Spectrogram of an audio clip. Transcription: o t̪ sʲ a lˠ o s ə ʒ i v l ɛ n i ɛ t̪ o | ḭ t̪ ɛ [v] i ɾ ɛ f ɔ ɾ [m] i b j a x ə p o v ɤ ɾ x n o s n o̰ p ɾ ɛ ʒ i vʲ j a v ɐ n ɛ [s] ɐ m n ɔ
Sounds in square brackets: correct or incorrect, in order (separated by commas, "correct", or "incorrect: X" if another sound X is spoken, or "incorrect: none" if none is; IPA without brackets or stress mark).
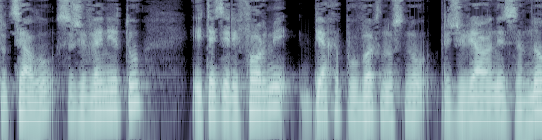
incorrect: z, correct, incorrect: z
